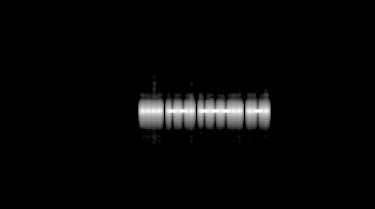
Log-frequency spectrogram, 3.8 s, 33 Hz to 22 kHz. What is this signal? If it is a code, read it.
Morse code, heard as a keyed tone, about 42 wpm, 700 Hz. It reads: HG8R
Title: DXCC-100 Call Signs - 4 Characters - 45wpm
